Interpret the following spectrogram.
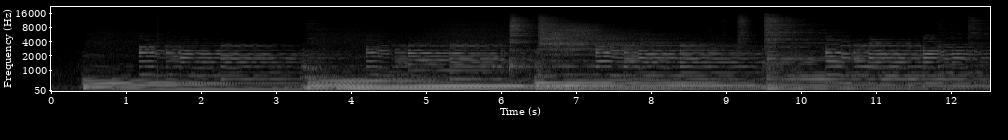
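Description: Electric guitar chords struck and left to ring, a new chord about every three seconds, starting about half a second in.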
